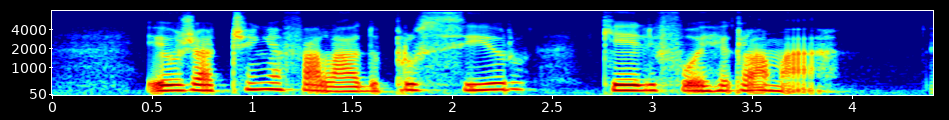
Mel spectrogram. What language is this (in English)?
Portuguese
